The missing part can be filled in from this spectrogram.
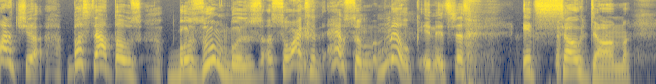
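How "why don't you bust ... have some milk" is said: put-on talking baby voice, higher pitch. Retelling a comedian's bit of a talking baby: Christopher Walken baby voice. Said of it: "his Christopher Walken baby".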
